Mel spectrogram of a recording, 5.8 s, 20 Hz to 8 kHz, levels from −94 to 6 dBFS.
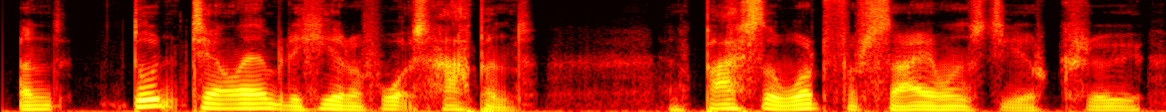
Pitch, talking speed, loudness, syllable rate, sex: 100 Hz, 165 wpm, -18 LUFS, 5.4 syllables/s, male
